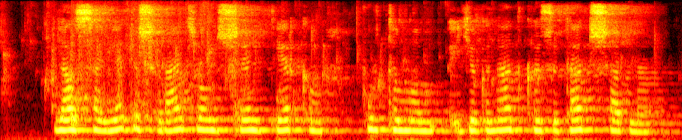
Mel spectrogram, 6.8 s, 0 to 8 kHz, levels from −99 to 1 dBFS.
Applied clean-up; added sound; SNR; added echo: neural separator model SepFormer DNS4.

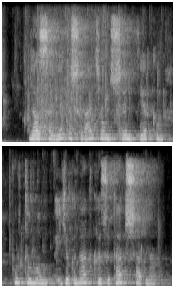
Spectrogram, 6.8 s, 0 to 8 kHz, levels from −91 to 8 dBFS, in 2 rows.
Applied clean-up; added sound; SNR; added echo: none; Bathtub (filling or washing); 15 dB; reverberation time 1.0 s.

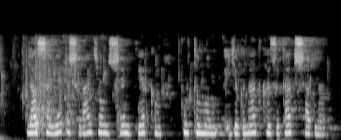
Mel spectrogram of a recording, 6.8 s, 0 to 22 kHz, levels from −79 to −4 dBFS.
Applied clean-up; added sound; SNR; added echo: classical method WPE with log-MMSE.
